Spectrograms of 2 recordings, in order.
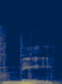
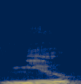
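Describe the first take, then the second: First: The word sounds like 'mee', with a front vowel. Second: The word sounds like 'mew', with a y-glide. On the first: "the actual way to pronounce it in Greek" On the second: "like a cat"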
